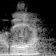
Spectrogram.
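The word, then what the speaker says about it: aware: escrito en caracteres occidentales como a w aare que se pronunciaría en japonés algo así como avea japonés terrible de malo pero sería así y es determina la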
